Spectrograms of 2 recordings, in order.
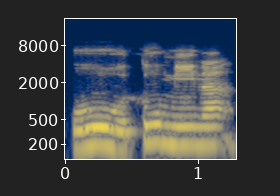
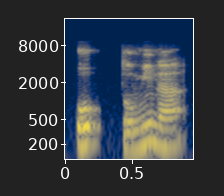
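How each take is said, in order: First: The word starts with a long u vowel. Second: The word starts with a glottal stop after u. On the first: The speaker calls it right. "yang hamzah itu di dijadikan eh, mad ya" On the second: The speaker calls it wrong. "di hamzah wasolnya dijadikan hamzah kotok, u tumina, maka bacanya salah"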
